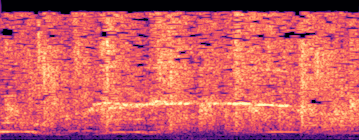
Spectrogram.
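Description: Steady applause from a crowd, a dense continuous patter of clapping at even loudness across the whole clip, with no voices standing out.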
